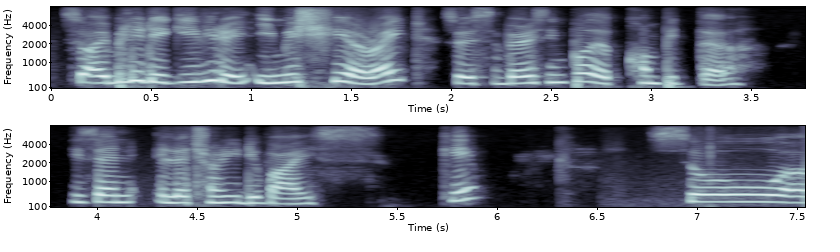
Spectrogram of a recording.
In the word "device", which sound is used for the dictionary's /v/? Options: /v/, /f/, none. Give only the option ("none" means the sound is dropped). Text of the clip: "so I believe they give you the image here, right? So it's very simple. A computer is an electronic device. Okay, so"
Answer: /v/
